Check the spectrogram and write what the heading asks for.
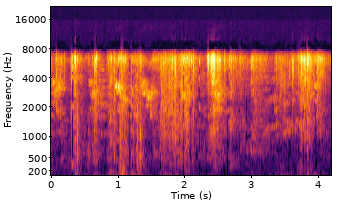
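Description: Crinkling and rustling of packaging and craft items being handled, with pet budgerigars chirping in the background.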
